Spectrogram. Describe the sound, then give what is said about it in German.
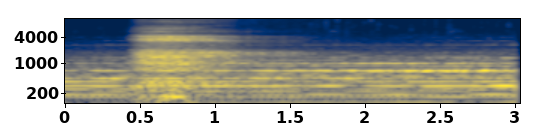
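A breath held in is let out in a single soft, airy exhale lasting about half a second, over quiet, steady background tones. “Halte die Luft und halte das Grinsen und mit dem Ausatmen wieder entspannen.”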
